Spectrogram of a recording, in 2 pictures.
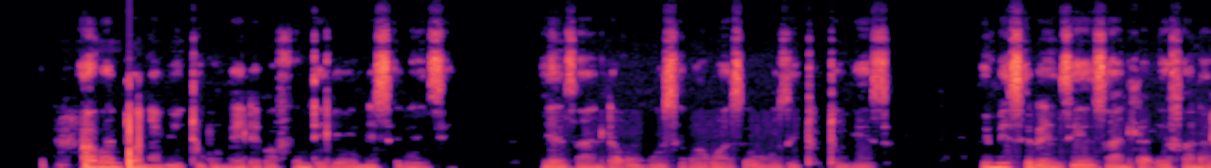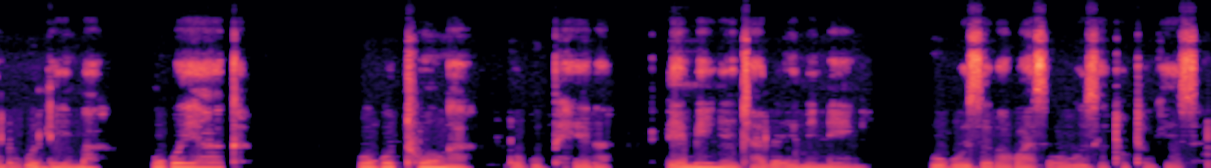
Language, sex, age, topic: North Ndebele, female, 36-49, health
